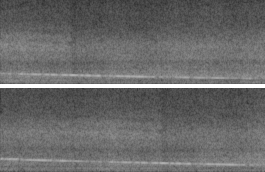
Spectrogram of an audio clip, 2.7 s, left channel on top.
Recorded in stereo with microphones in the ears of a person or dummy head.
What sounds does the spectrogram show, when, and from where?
Only background noise.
